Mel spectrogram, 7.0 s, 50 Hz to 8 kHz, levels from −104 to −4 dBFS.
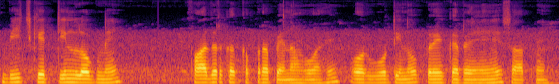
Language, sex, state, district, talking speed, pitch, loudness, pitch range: Hindi, male, Arunachal Pradesh, Lower Dibang Valley, 170 wpm, 120 Hz, -19 LUFS, 115-130 Hz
